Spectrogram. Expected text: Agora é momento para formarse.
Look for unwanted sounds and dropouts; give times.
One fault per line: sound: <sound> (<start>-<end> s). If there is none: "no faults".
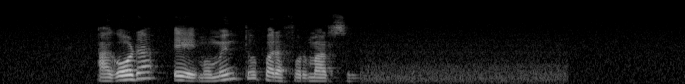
no faults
